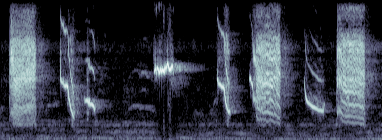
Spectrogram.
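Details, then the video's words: Long-tailed shrike singing steadily, used to provoke other shrikes into singing: harsh, hissing bursts alternate with sharp downslurred whistles and one thin, high, level whistle, a steady faint hum behind. "burung cendet gacor pendongkrak emosi lawan‼️ pancingan / masteran handal"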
